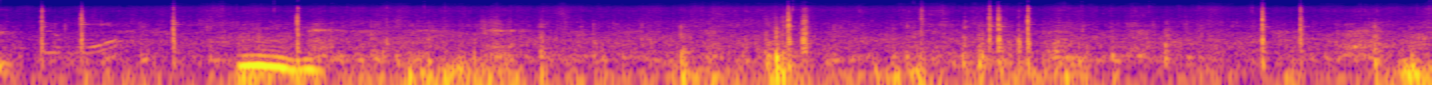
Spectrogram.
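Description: A bicycle's chain and frame rattle and clatter over bumps.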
